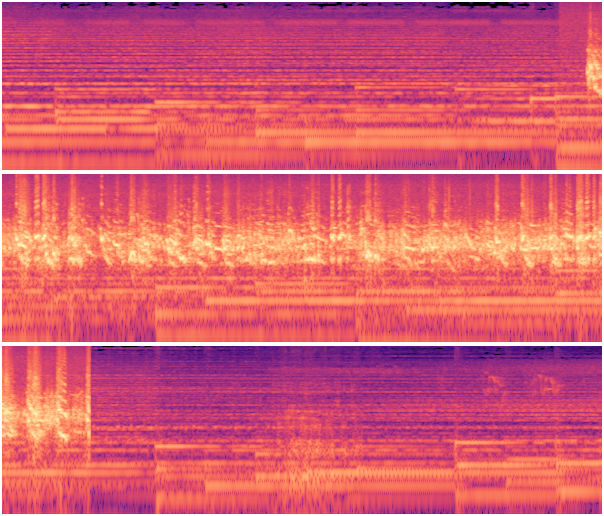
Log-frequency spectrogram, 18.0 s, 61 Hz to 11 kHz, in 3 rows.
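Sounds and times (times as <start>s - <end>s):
soft background music: 0.0s - 18.0s
turkeys gobbling: 5.9s - 12.9s.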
